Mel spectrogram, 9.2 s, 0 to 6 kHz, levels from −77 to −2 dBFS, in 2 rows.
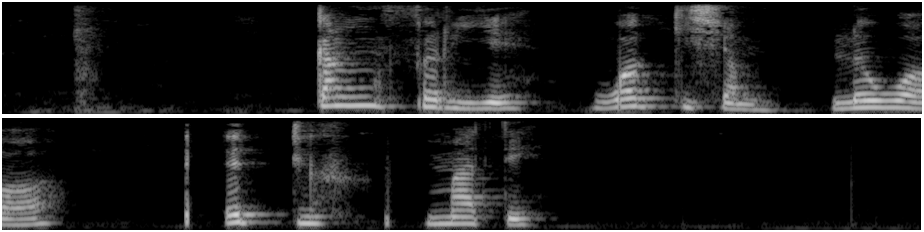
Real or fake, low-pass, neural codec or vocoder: real; 5.4 kHz; none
